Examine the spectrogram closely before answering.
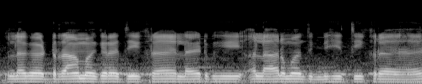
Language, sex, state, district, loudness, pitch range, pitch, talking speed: Hindi, male, Chhattisgarh, Bilaspur, -13 LUFS, 125-130 Hz, 125 Hz, 200 wpm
